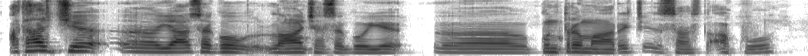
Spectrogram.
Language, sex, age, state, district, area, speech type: Kashmiri, male, 30-45, Jammu and Kashmir, Anantnag, rural, spontaneous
